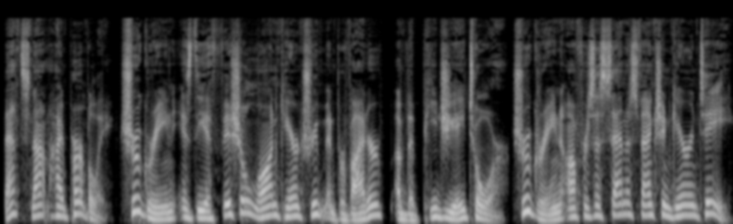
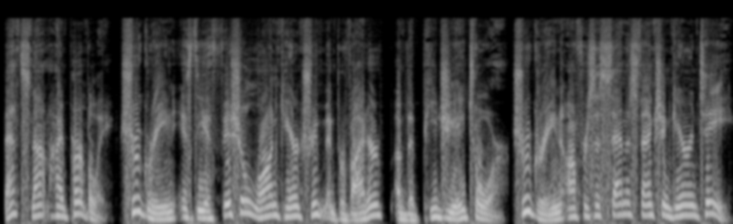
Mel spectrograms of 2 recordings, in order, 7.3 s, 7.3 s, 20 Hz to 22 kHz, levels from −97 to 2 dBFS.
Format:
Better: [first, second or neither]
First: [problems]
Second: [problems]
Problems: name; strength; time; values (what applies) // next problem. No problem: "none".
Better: first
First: none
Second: distortion; slight; 9 dB below the speech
